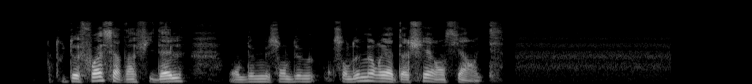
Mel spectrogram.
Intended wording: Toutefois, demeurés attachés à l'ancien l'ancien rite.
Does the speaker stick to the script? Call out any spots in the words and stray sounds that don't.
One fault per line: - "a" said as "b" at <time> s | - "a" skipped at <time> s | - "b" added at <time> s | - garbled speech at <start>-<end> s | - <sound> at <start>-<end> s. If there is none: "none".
- "certains fidèles sont" added at 1.0 s
- "l'ancien" skipped at 4.7 s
